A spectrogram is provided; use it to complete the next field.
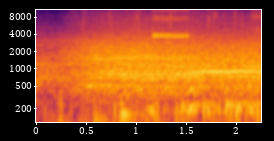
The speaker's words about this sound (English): That was the sound of the crowd reacting to a clutch defensive play in the late fourth quarter by Arizona State.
